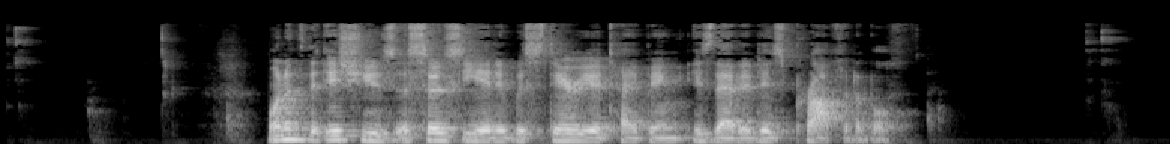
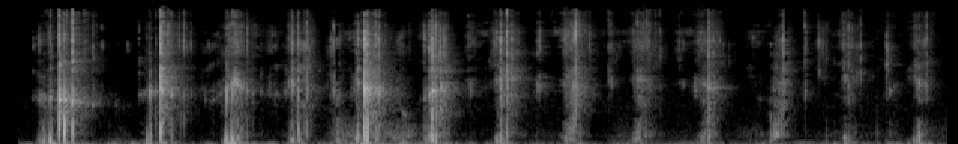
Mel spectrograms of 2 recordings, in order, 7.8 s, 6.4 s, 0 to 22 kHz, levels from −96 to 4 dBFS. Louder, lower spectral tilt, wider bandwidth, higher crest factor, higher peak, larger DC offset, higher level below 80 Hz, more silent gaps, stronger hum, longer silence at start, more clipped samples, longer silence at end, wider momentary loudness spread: first, -17 LUFS vs -35 LUFS; first, -4.5 dB/octave vs -2 dB/octave; second, 11.5 kHz vs 17.5 kHz; second, 18 dB vs 36 dB; about the same, -2 dBFS vs -2 dBFS; neither; first, -48 dBFS vs -54 dBFS; neither; neither; first, 1.8 s vs 0.25 s; neither; first, 1.85 s vs 0.2 s; second, 7 LU vs 21 LU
